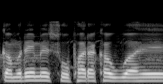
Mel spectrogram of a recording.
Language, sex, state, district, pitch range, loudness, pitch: Hindi, male, Chhattisgarh, Sarguja, 165-175 Hz, -14 LUFS, 170 Hz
